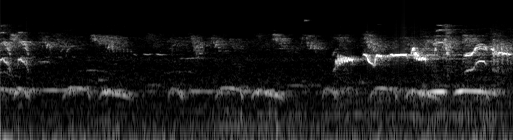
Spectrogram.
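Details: Nestling great tits in a nest box as an adult brings food, evening. Faint high chirps, then a loud squiggly chirping burst in the second half, with a lower repeated note from another bird throughout.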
